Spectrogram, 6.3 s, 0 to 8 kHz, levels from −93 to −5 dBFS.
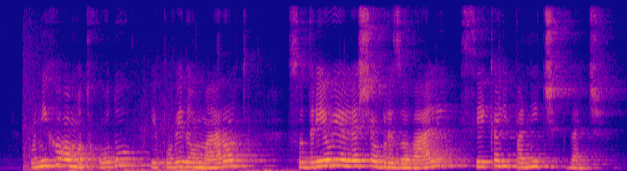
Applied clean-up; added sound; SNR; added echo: none; Fireworks; 16 dB; reverberation time 0.7 s.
